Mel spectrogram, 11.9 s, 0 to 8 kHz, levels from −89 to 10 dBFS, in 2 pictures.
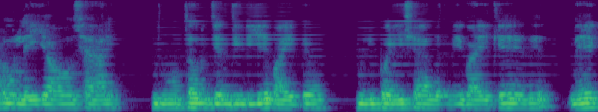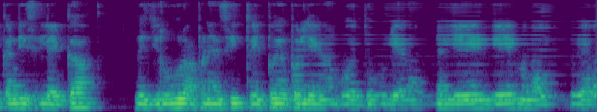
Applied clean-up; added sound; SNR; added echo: neural mask model DeepFilterNet 3.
